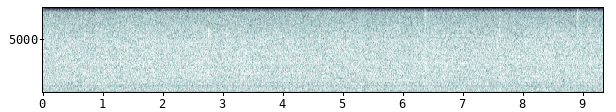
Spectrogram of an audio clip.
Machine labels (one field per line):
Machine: pump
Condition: normal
